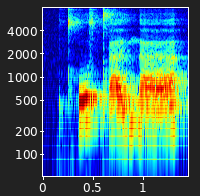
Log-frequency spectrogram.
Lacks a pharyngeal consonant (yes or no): yes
